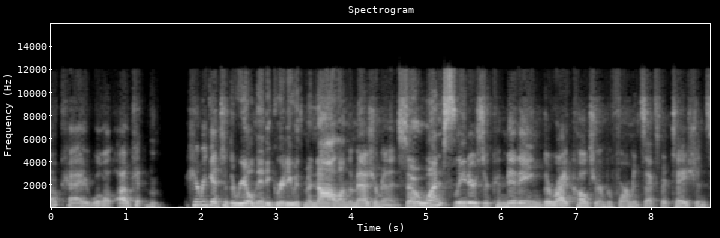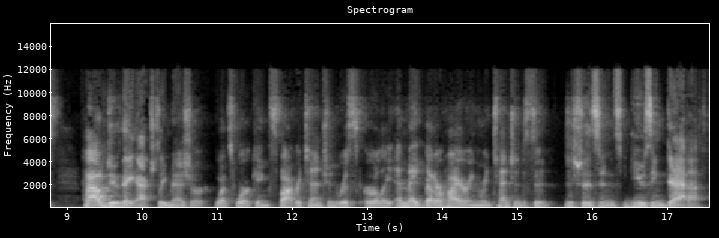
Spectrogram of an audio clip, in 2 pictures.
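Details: Adult speaker; ordinary speech.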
